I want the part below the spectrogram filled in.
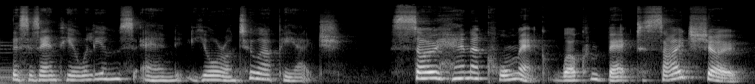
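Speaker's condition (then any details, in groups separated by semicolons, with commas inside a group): No condition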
